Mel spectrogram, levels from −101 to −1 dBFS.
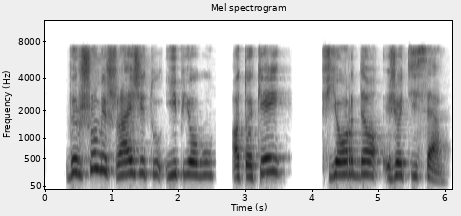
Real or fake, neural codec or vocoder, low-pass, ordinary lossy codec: real; none; 7.2 kHz; AAC, 64 kbps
